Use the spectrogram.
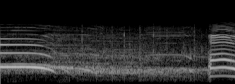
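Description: A live esports crowd in Texas whooping and cheering, a loud sustained roar with high shouts and whistling that dips slightly mid-way, then swells again as a voice rises over it.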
